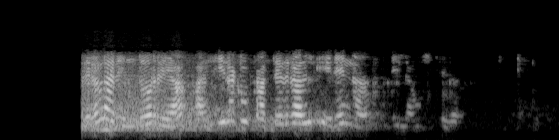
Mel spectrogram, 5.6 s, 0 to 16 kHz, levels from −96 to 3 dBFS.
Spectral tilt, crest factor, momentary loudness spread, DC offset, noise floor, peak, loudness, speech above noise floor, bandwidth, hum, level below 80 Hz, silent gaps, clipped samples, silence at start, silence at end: -4.5 dB/octave; 20 dB; 10 LU; under 0.1%; under -90 dBFS; -8 dBFS; -24 LUFS; over 65 dB; 4.2 kHz; none; -88 dBFS; none; under 0.1%; 0.8 s; 1.05 s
